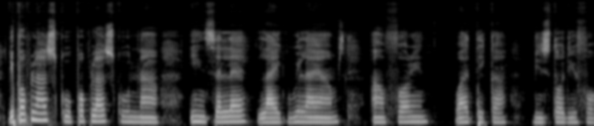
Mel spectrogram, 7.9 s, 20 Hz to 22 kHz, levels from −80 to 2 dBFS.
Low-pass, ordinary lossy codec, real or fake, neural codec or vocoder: none; none; real; none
